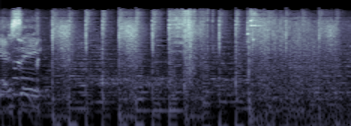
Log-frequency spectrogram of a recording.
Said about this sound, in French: quelque chose qui explose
